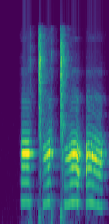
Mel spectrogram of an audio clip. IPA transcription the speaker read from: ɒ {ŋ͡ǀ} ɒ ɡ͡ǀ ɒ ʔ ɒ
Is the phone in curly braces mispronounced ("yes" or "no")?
yes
